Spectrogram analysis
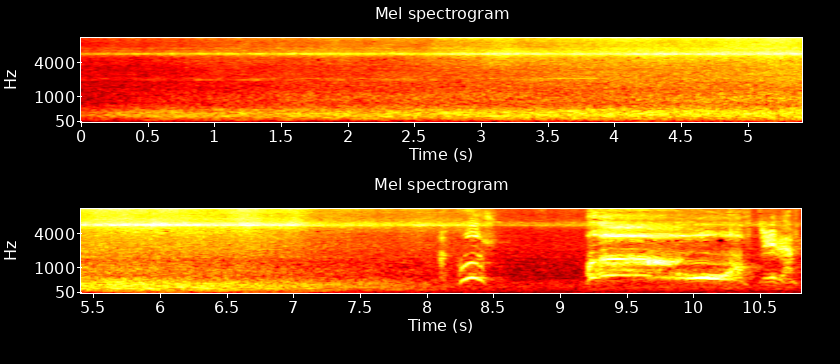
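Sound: airplane engine noise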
